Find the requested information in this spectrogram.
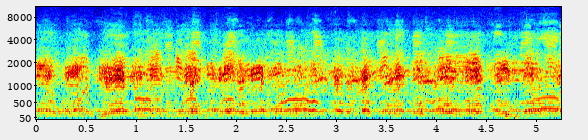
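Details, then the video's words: Many free-range ducks quacking during the morning rush, a continuous, rapid chatter of coarse nasal calls with occasional lower, softer notes. "Ducks' Morning Rush Is Getting Faster & Faster"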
